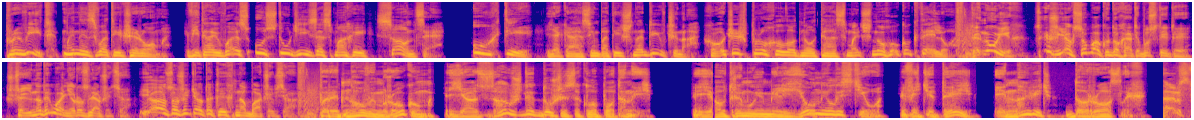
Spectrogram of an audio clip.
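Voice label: Ukrainian M character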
